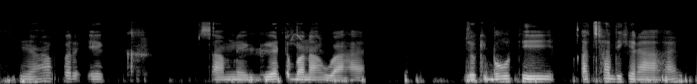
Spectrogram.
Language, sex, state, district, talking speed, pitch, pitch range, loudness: Hindi, male, Chhattisgarh, Korba, 135 wpm, 125 Hz, 115-130 Hz, -23 LUFS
